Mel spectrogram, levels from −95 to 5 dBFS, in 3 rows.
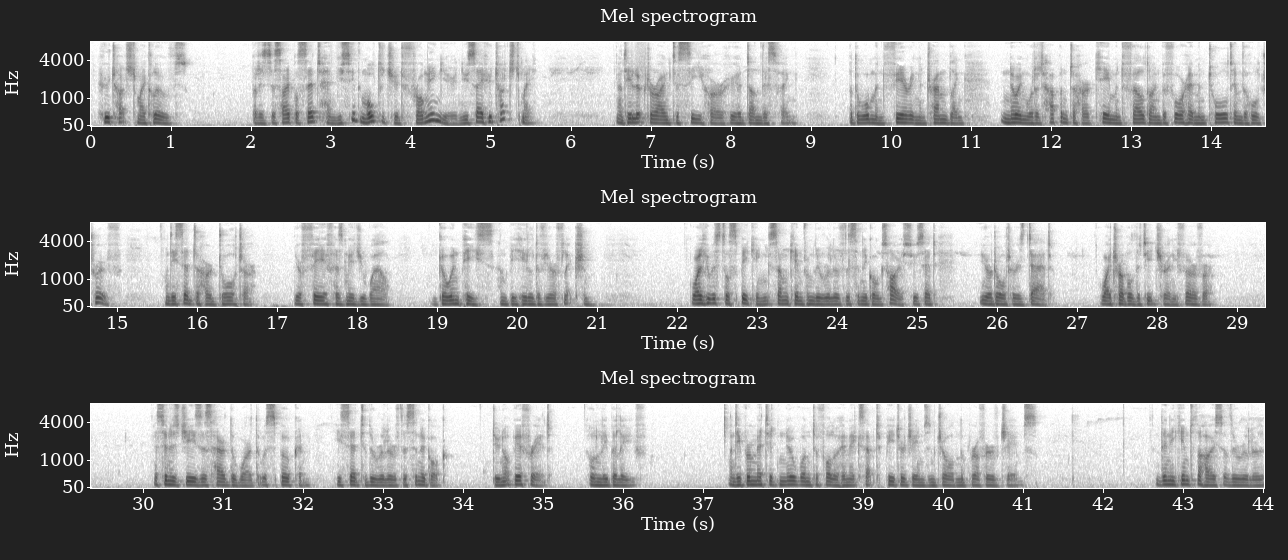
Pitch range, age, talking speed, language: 110-130 Hz, 30-49, 210 wpm, English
